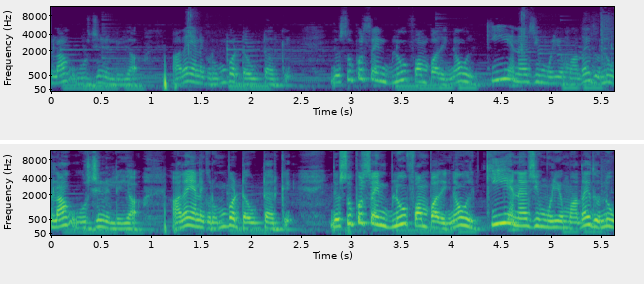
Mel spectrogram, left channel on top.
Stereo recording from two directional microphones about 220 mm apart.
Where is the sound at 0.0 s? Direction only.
30° right (ahead or behind).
